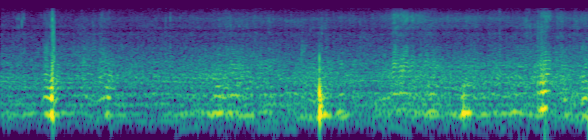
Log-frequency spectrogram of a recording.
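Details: Inside a honey bee hive, a continuous low droning hum from many bees, broken by sharp little clicks or taps roughly every second or two as bodies knock against the comb.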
